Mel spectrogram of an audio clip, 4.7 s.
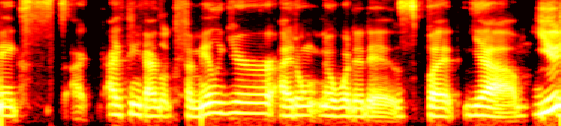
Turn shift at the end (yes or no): yes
